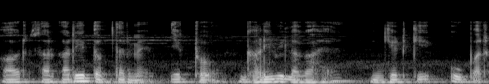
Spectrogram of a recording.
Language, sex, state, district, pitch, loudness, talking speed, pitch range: Hindi, male, Chhattisgarh, Raipur, 115 Hz, -19 LUFS, 160 wpm, 105-120 Hz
